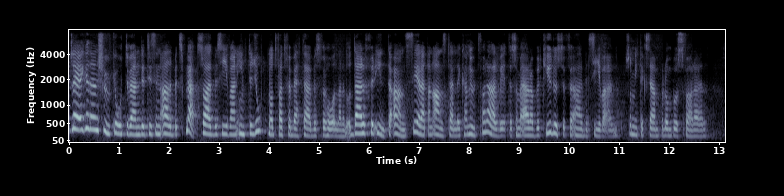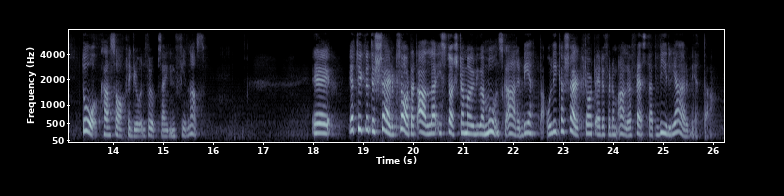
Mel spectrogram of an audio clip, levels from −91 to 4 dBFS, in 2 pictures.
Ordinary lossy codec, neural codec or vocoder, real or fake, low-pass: none; codec, 16 kHz, 1 kbps, X-Codec, WavLM features, trained on Multilingual LibriSpeech; fake; 7.2 kHz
